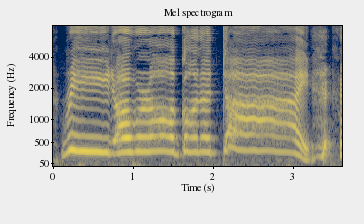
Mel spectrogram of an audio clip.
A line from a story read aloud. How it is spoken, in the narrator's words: Van Helsing looks back at the girl and yells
